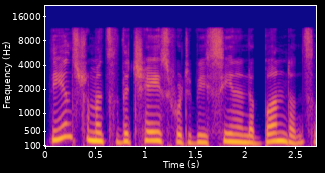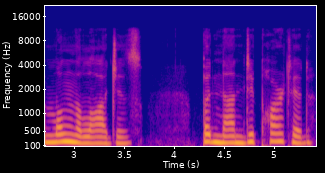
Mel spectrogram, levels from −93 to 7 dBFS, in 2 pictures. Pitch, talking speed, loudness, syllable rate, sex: 205 Hz, 190 wpm, -17 LUFS, 6.0 syllables/s, female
